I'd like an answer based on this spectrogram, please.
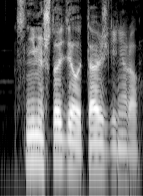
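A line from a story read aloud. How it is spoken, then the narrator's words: Plain. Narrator (Russian): спросил Молот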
